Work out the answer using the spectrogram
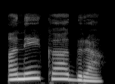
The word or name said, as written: ಅನೇಕಾಗ್ರ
